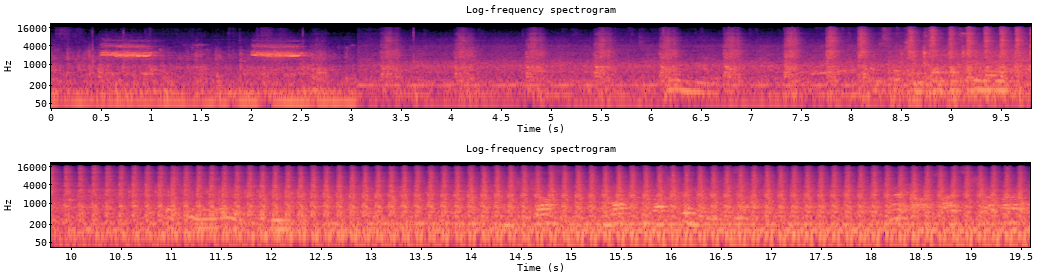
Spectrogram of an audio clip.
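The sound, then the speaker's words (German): A washer-dryer going into its spin cycle: regular thumps and clicks speed up, then build into a loud, steady whirring roar. A voice is briefly heard at the start. “Genau, das ist jetzt das Schleudern.”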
